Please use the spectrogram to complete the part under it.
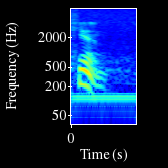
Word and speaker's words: chen: Well, the Hebrew word for grace in the Old Testament is called chen. It's spelled C-H-E-N, chen.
